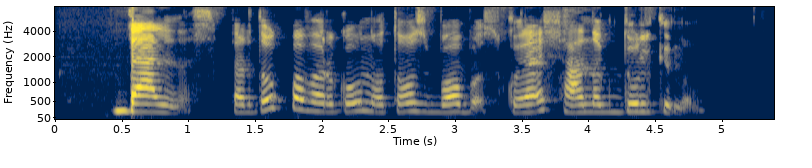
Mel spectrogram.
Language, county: Lithuanian, Kaunas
